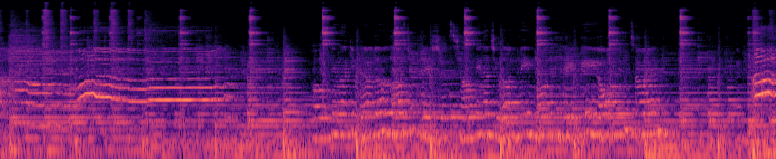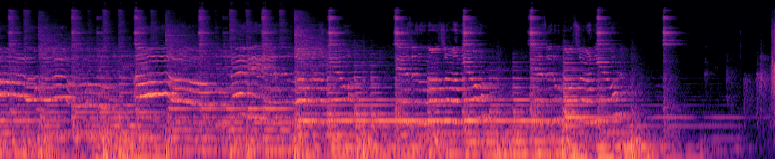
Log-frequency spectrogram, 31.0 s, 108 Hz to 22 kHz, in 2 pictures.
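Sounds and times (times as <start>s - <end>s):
person singing a ballad: 0.0s - 29.0s.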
